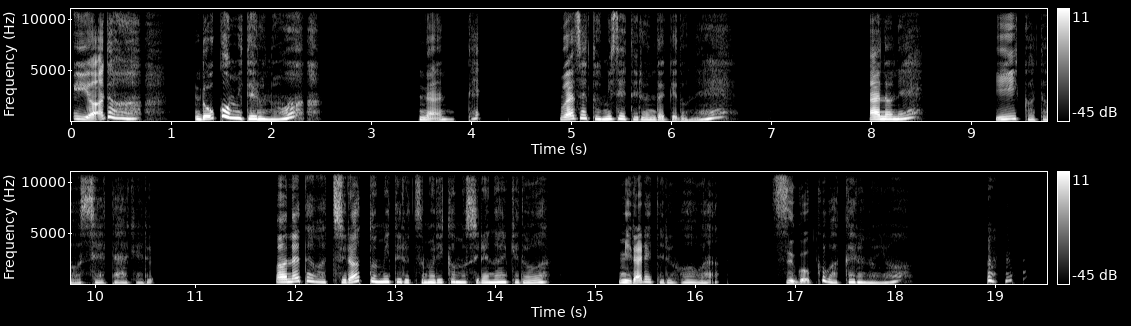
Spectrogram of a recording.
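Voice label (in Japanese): 女性 ロリ 元気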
